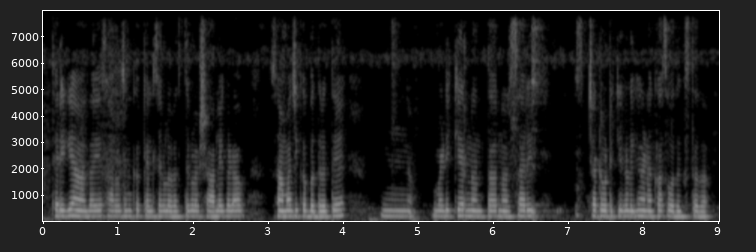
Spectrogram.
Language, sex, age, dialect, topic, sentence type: Kannada, female, 18-24, Dharwad Kannada, banking, statement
